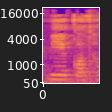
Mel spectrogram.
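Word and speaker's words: Nike: জুতার একটা famous brand নিয়ে কথা বলি এটা চালু হয়েছিল 1971 সালে সারা বিশ্বের খুব বিখ্যাত একটা ব্র্যান্ড এটা উচ্চারণ করতে হয় নাইকি নট নাইক এটা হবে নায়িকি এবার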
